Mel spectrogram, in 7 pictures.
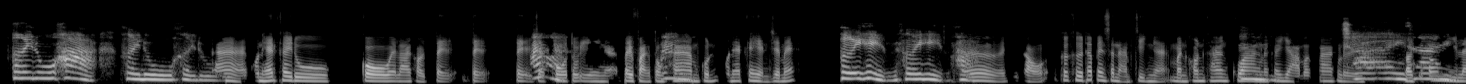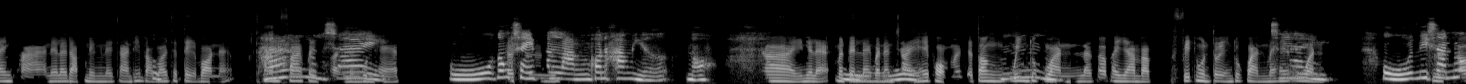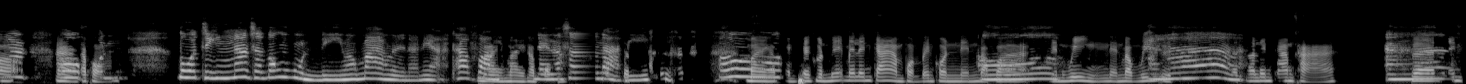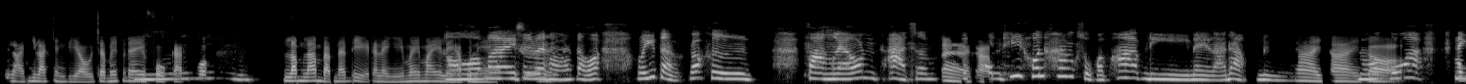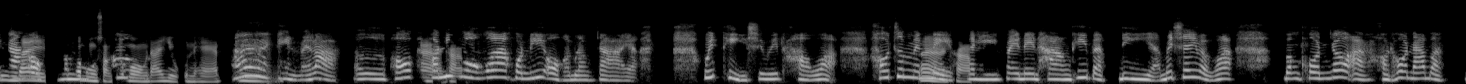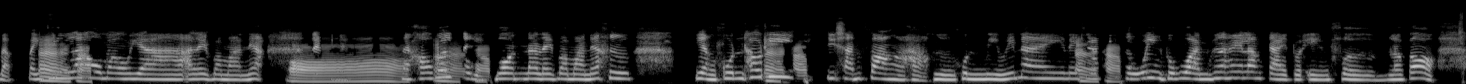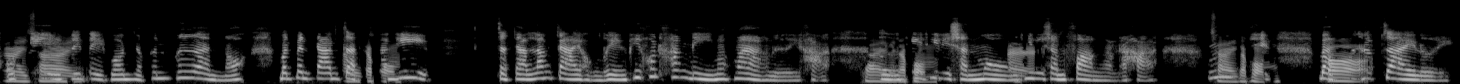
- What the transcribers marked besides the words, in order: distorted speech; chuckle; tapping; mechanical hum; in English: "manage"; drawn out: "อ๋อ"; static; unintelligible speech
- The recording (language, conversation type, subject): Thai, unstructured, คุณคิดว่าการออกกำลังกายสำคัญต่อชีวิตประจำวันของคุณมากแค่ไหน?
